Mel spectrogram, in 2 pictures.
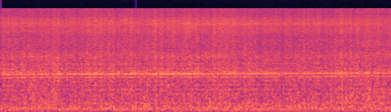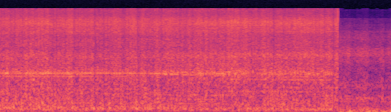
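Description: Wind roars loudly past a motorcycle riding fast on a highway.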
